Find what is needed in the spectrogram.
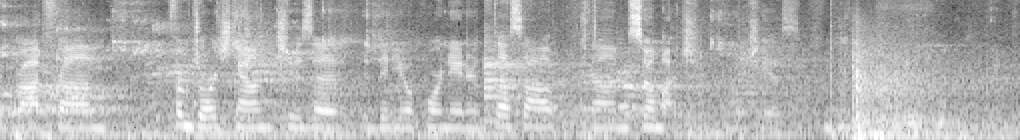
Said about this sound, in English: I should point out that we are sitting courtside at Jadwin, and the men are practicing just a few feet away from us, and that accounts for the noises you're hearing in the background.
